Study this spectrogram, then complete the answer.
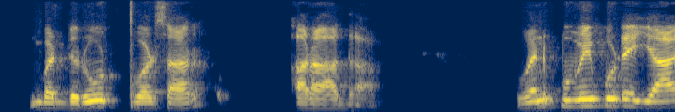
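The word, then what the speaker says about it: أراد: And Alif, if I put an Alif, it becomes 4 letters, and it is pronounced as Arada.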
